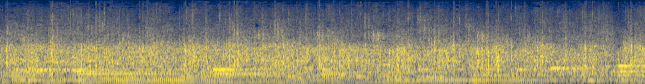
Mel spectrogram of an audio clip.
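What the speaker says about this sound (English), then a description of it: "Please join me in providing a round of applause for all of our models and all of our Hare Krishna fashion designers." An audience at a Toronto Ratha Yatra fashion show applauds models and Hare Krishna designers, with dense, even clapping that holds loud and steady throughout and a faint voice or music tone running underneath.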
